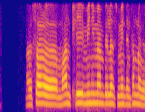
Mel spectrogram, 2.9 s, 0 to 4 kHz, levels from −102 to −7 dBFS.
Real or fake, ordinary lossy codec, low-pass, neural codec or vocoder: real; none; 3.6 kHz; none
